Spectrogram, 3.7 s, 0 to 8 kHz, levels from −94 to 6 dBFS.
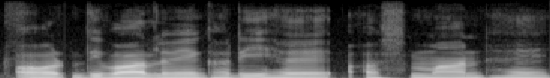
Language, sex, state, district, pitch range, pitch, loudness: Hindi, male, Bihar, Muzaffarpur, 125-130 Hz, 130 Hz, -19 LUFS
